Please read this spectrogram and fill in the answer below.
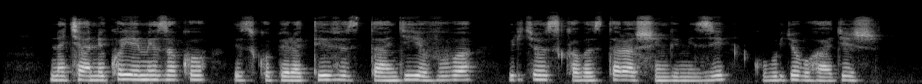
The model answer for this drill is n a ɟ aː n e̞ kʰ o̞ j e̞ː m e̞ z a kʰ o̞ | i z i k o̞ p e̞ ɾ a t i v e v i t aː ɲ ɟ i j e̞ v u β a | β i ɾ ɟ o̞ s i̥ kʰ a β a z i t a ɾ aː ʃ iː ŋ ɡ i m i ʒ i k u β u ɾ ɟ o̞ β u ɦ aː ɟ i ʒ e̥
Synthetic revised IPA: n a c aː n e̞ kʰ o̞ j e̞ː m e̞ z a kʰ o̞ | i z i k o̞ p e̞ ɾ a t i v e z i t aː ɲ ɟ i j e̞ v u β a | β i ɾ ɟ o̞ z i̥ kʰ a β a z i t a ɾ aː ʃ iː ŋ ɡ i m i z i k u β u ɾ ɟ o̞ β u ɦ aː ɟ i ʒ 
